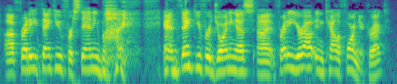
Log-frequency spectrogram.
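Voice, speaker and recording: A man hosting a live online show, chatty and energetic, with frequent fillers. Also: high voice, moderate pace. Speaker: host.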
